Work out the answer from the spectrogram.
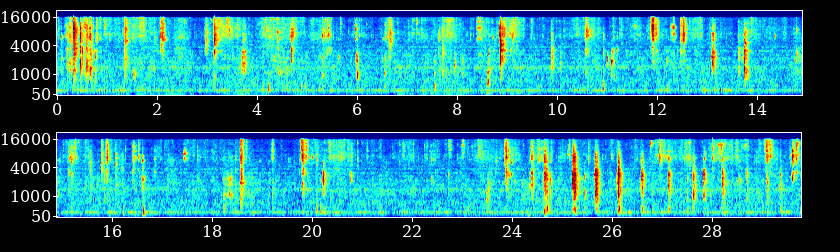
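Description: Close-up chewing of a soft custard cake: scattered wet mouth clicks and smacks over a steady low hum. The clicks come thicker and louder in the last few seconds.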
